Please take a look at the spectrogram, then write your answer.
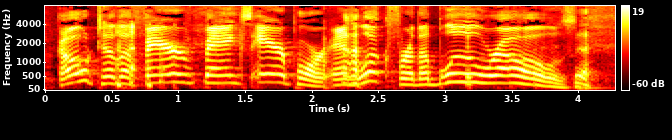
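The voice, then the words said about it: Imitates another person's voice. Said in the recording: “my David Lynch impersonation”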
